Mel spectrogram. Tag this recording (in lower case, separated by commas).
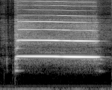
music, wind instrument, musical instrument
